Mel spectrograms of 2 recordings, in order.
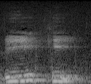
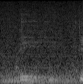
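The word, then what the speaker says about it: بِهِ: is the water so when you read these together you pronounce them as be he be he yeah this who is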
